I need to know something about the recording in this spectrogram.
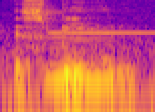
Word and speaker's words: Spiegel: el 1% de los casos las hernias de Spiegel. Spiegel se escribe S-P-I-E-G-E-L, Spiegel.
